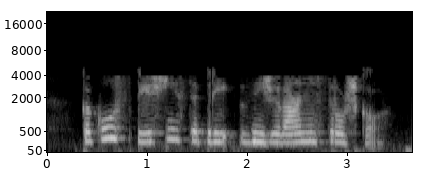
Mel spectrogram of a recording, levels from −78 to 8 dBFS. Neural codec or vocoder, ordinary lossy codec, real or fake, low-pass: codec, 16 kHz, 2 kbps, X-Codec, HuBERT features, trained on balanced general audio; AAC, 16 kbps; fake; 7.2 kHz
